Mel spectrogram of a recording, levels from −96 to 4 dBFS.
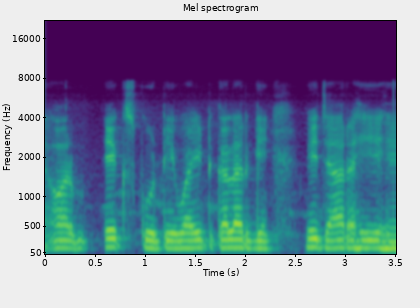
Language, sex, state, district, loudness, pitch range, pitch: Hindi, male, Gujarat, Valsad, -16 LUFS, 125-135 Hz, 130 Hz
